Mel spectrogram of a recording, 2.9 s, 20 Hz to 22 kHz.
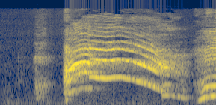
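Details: Infant cough from a 7-month-old baby's signature cough: a brief, throaty cough-like burst, then a long, high, sing-song voiced sound.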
